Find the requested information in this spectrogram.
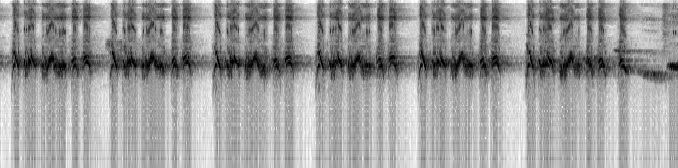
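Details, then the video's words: Repeated chattering phrases from a white-rumped shama, each about a second long and made of fast, scratchy warbled notes, ending in a short whistle. "Kicau Burung Murai Batu"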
